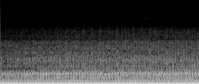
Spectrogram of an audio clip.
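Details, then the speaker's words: Caterpillar 3116 bucket truck in cold weather, unfolding the upper and lower booms on cold hydraulic fluid: a steady engine-driven drone with a fast tick and chirping from the hydraulic pump. Cold fluid risks cavitation. Hydraulic pump chirping and ticking. "So that you can hear how it sounds before and after chirping. There it goes. And you can hear the ticking."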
